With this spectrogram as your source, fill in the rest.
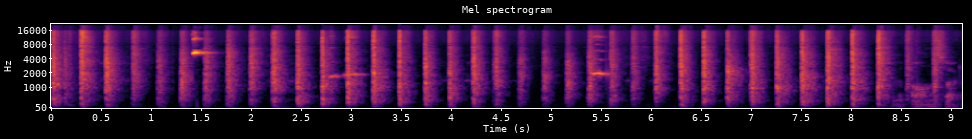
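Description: Brisk, even hand pats slap against the body during a qigong patting exercise, dozens of sharp claps in a steady rhythm of roughly four per second, close and clear with no talking.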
